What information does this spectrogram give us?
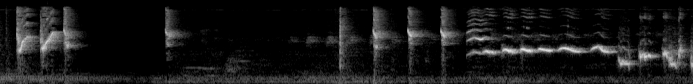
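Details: White-rumped shama opening with sharp, separated chips and clicks, then moving into a fluid whistled phrase that rises and falls and ends in lower warbled notes.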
